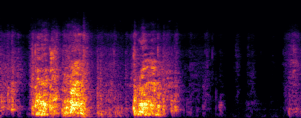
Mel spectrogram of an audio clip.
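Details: Rhodesian Ridgebacks wrestling and rough housing indoors on a rainy day: two bursts of harsh, rumbling play growls and snarls, each about a second long, with scuffling, then near quiet.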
